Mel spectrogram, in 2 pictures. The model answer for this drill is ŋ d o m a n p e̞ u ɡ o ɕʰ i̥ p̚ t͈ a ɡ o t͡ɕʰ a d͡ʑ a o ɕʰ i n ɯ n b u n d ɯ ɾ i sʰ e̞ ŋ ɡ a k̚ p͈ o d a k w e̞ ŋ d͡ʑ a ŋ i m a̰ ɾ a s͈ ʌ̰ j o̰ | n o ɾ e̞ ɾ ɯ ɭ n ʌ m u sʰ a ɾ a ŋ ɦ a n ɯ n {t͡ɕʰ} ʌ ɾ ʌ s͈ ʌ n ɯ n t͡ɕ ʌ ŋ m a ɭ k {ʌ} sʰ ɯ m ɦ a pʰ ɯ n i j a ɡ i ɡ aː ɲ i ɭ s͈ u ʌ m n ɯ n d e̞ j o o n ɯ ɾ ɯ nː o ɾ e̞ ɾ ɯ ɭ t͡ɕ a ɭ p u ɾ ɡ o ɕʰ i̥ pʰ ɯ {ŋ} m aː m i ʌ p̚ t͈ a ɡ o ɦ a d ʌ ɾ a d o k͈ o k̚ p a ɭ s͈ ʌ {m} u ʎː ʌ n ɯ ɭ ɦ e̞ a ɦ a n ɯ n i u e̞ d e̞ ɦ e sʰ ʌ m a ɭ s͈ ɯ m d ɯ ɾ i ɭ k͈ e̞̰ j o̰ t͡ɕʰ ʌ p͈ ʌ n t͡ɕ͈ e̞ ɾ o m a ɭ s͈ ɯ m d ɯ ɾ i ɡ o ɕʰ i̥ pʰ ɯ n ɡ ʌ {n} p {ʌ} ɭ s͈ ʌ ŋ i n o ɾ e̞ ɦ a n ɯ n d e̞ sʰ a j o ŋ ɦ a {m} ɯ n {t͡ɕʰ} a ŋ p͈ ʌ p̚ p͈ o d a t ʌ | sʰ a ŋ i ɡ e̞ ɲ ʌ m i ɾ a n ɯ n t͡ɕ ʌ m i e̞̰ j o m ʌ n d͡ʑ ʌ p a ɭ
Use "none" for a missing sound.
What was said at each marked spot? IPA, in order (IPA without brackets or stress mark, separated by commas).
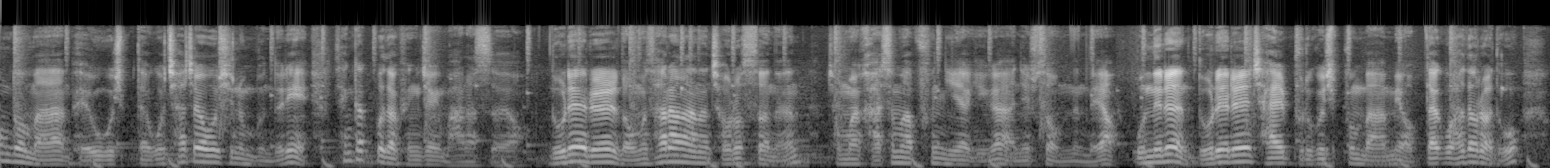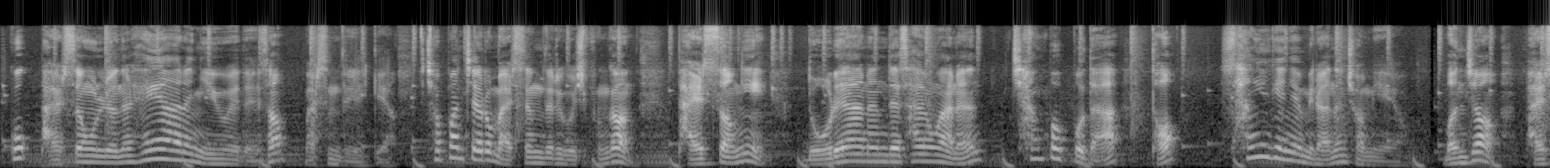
t͡ɕ, a, n, ŋ, n, a, n, t͡ɕʰ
